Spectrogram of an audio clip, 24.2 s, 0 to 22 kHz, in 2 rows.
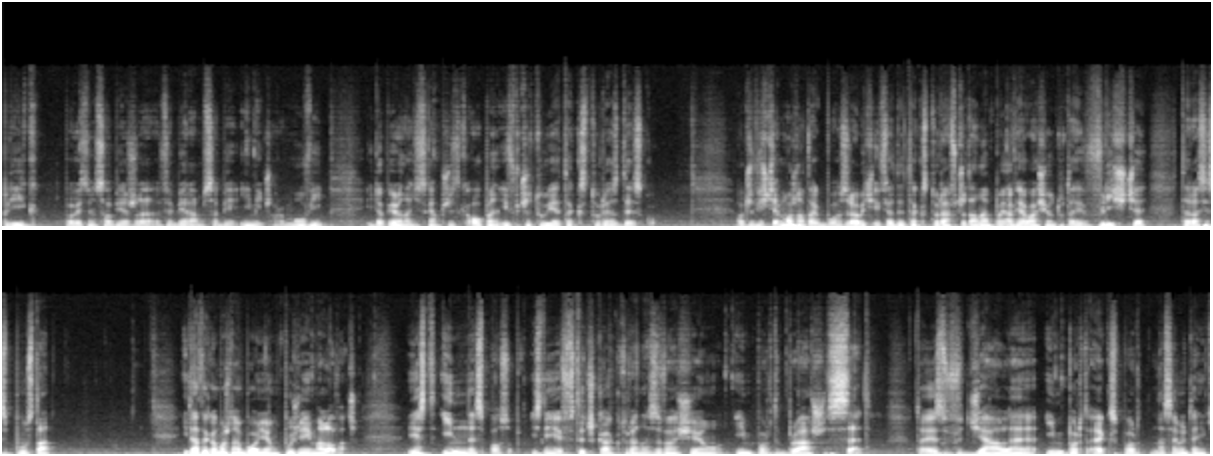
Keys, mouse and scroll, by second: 0.7 click, 4.2 click, 5.8 Escape, 10.0 click, 15.1 click, 17.8 ctrl+alt+u.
